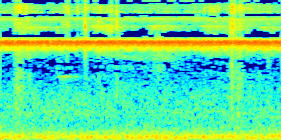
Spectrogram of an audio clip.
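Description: Crickets trilling in a steady, unbroken high-pitched chorus over a low background rumble.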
